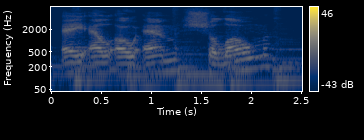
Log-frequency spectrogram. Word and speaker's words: Scialom: cocktails no it's uh weird uh how that's pronounced and spelled s-c-i-a-l-o-m shalom joe shalom he was the world's greatest bartender for many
